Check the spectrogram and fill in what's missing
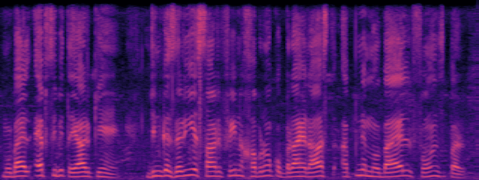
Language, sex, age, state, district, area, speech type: Urdu, male, 18-30, Uttar Pradesh, Saharanpur, urban, spontaneous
